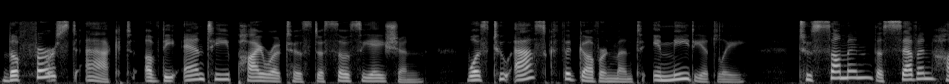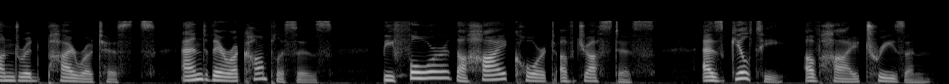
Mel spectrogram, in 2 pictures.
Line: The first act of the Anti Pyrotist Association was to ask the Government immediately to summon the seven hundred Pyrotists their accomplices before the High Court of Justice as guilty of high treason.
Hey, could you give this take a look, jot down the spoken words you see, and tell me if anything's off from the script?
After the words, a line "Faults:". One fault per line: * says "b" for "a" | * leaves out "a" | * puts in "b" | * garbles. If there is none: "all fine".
The first act of the Anti Pyrotist Association was to ask the Government immediately to summon the seven hundred Pyrotists and their accomplices before the High Court of Justice as guilty of high treason.
Faults:
* puts in "and"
